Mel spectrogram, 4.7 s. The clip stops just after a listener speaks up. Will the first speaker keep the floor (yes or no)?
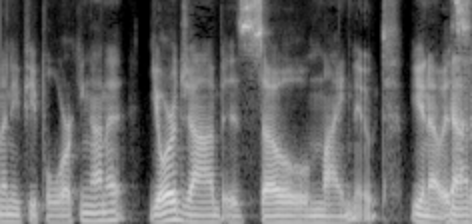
yes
